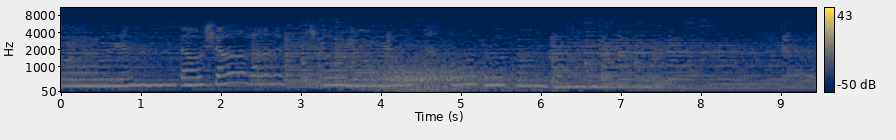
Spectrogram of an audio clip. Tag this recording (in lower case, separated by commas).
music, sad music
